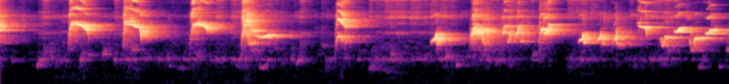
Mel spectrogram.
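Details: Energetic lesser green leafbird song used to stimulate untrained cage birds: rapid run of high whistled phrases, first slurring downward, then a quickening series of short stepped notes, near-continuous over several seconds.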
